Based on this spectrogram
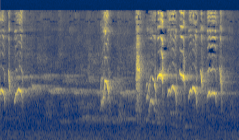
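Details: Lesser necklaced laughingthrush singing as a lure for trapping: loud, clear whistles mixed with harsh squawky notes, in irregular bursts of several phrases close together.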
